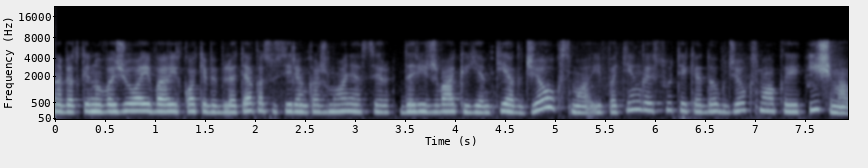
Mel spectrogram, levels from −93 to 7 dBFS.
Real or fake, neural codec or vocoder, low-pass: real; none; 7.2 kHz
